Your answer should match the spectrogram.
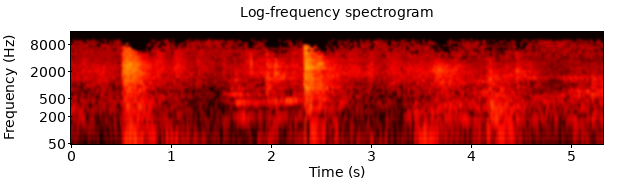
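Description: A door is opened slightly, with a sharp latch click, a brief faint squeak, then a second solid thump, over a low murmur.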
